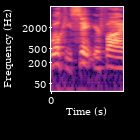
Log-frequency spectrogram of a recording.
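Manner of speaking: loud, play-acted yell. Retelling how someone on the sideline yelled at an injured player: imitating someone yelling. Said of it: "sitting there yelling at me".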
